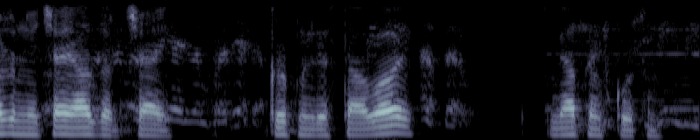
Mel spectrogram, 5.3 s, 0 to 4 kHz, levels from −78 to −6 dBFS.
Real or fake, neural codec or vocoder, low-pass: real; none; 3.6 kHz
